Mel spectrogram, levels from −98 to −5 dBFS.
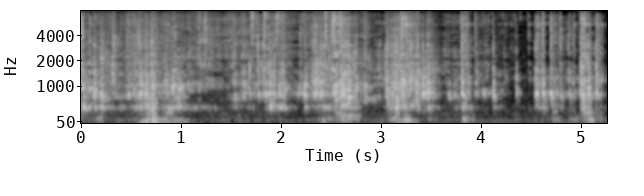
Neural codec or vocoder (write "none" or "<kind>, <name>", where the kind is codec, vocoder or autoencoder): none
